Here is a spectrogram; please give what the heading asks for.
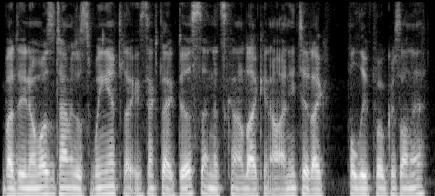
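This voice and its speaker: Young male streamer, low mellow voice, loose rambling chatter, dry close sound. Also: flat delivery, very fast, creaky, dry recording. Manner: rambling, filler-heavy. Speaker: gaming streamer. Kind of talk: casual livestream commentary.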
